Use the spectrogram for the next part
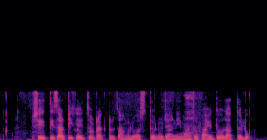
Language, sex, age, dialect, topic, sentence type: Marathi, female, 25-30, Southern Konkan, agriculture, question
